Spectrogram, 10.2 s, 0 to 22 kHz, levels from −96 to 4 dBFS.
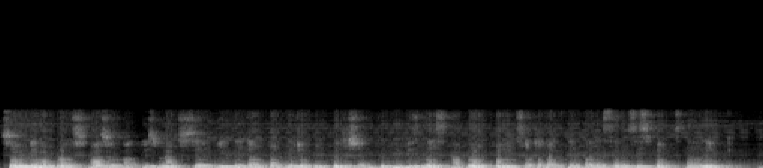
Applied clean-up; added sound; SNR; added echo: neural separator model SepFormer DNS4.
